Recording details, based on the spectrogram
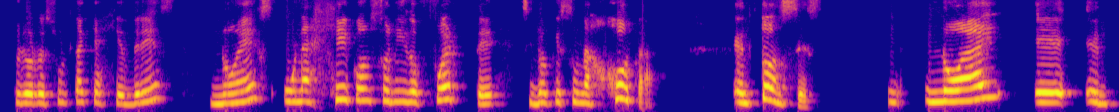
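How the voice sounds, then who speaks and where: A woman lectures a class, patient and explanatory, checking in with her listeners through frequent tag questions. Her voice sits high and has a warm, mellow tone. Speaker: university lecturer teaching early literacy.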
